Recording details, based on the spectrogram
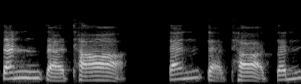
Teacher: to remove the ಮಕರ next letter is ತ ಸೋ ತಥ fifth letter of ತ ವರ್ಗ ಇಸ್ ನ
